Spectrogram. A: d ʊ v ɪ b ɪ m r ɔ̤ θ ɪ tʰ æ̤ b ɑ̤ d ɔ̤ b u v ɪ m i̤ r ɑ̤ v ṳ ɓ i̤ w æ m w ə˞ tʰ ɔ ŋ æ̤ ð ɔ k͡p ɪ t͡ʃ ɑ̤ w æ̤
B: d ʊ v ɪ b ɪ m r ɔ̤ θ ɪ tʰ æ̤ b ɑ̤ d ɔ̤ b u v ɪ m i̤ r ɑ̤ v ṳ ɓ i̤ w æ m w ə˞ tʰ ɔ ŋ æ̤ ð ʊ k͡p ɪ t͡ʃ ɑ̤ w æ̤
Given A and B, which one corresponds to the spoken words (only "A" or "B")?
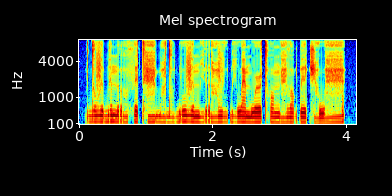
A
